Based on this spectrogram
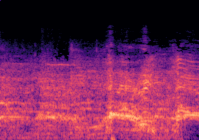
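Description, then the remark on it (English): A large crowd of hundreds of Kerry-Edwards supporters and fewer Bush-Cheney supporters on the Arizona State University campus in Arizona shouts and yells continuously as atmosphere for a cable news show, a dense wash of many voices with a few louder cries rising out of the noise, sustained at a steady, fairly loud level. “Hundreds of Kerry Edwards supporters, a lower number in the hundreds of Bush-Cheney supporters, obligingly served as atmosphere for the cable news show that had set up shop on the Arizona State campus.”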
